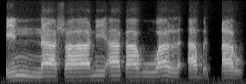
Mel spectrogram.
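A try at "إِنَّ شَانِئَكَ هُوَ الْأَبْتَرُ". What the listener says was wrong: Ya, tadi innanya masih terasa panjang, ada jeda. Ya, seharusnya dia lebih pendek Pak, langsung masuk ke ke huruf shin. Inna sya. Baknya. Tidak boleh ya, tapi juga tidak terlalu tipis abtar, tapi pengucapan yang tepat abtar. Terus nanti berlatih Pak ya, pengucapan ra yang ditafkhimkan dijaga, jangan sampai dia menjadi tebal.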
